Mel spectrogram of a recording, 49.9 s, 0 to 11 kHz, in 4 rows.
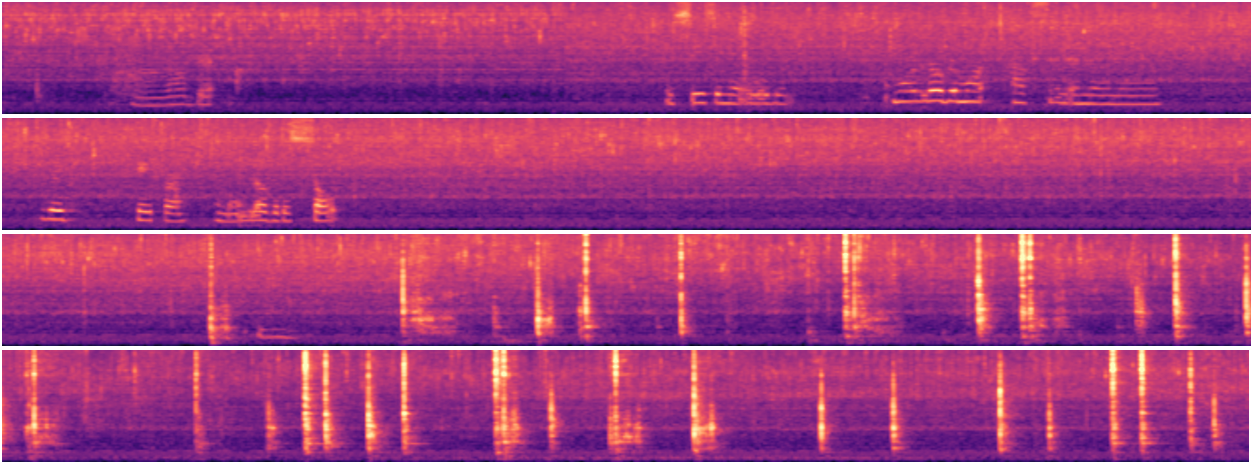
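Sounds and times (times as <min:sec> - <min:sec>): food sizzling in a frying pan: 0:00.0 - 0:49.9
utensil scraping a pan: 0:28.9 - 0:38.3, 0:42.4 - 0:44.8.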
